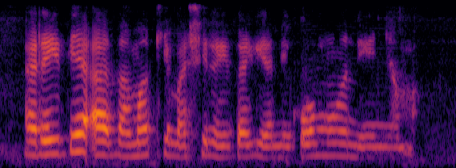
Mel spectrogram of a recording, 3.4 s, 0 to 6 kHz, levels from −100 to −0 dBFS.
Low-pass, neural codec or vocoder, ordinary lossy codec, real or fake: 5.4 kHz; codec, 24 kHz, 6 kbps, HILCodec; none; fake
